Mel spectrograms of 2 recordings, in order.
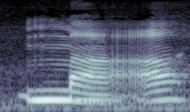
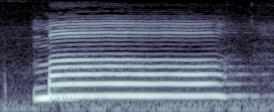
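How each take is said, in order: First: The pitch dips down and then rises. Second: The pitch stays level and is held long. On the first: "it falls and then it gets to rise" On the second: "Being a flat tone, we have to sustain a little bit"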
